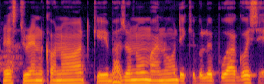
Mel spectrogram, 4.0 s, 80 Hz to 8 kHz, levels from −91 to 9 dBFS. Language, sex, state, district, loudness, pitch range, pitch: Assamese, male, Assam, Sonitpur, -15 LUFS, 110-120 Hz, 110 Hz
